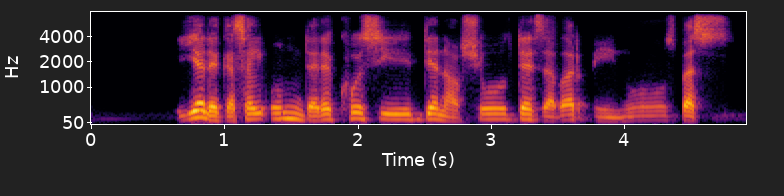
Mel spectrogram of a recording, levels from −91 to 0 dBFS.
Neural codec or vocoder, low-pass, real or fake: codec, 16 kHz, 1 kbps, X-Codec, HuBERT features, trained on balanced general audio; 7.2 kHz; fake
